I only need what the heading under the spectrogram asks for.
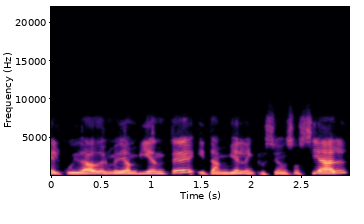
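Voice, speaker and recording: A woman speaks at a fairly high pitch with ordinary pitch variation. The sound is dry and close with no echo, over a quiet background. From Cuba. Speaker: academic panelist. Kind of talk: academic panel talk. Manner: halting, many fillers.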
